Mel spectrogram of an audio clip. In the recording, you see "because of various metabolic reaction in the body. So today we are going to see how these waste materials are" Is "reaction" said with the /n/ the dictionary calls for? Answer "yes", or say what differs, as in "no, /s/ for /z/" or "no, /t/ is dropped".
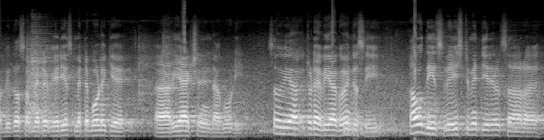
yes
